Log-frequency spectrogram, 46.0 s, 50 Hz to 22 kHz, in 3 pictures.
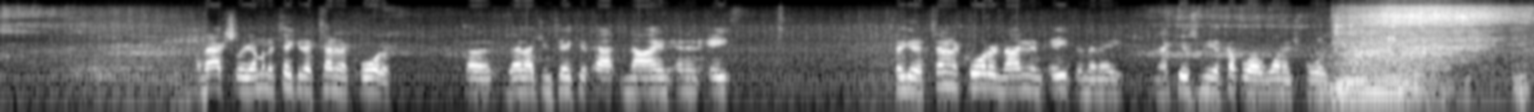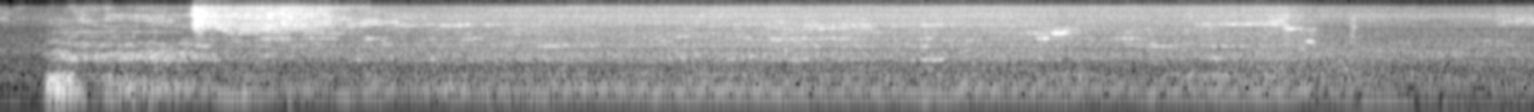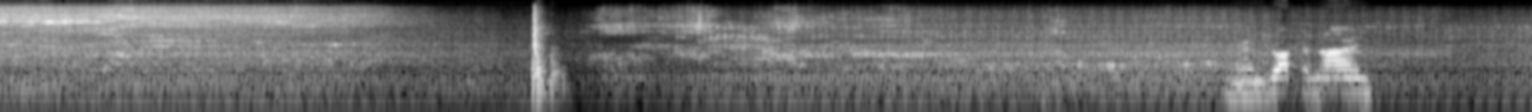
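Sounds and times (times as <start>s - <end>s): sawmill engine running: 0.0s - 46.0s
blade cutting log hiss: 13.2s - 34.9s.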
